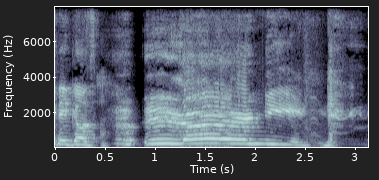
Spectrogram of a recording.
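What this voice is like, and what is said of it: Imitates a movie monster's voice. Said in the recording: “Was that Frankenstein impression? ... That's what he sounds like.”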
